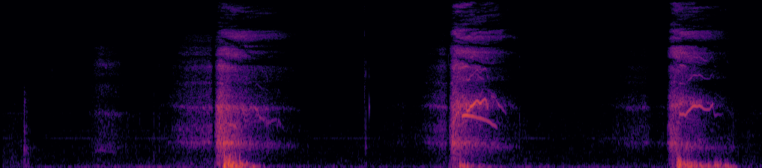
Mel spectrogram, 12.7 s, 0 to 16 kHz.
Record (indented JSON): {
  "exhalation_length": "12.7 s",
  "exhalation_amplitude": 1523,
  "exhalation_signal_mean_std_ratio": 0.38,
  "survey_phase": "beta (2021-08-13 to 2022-03-07)",
  "age": "18-44",
  "gender": "Male",
  "wearing_mask": "No",
  "symptom_cough_any": true,
  "symptom_runny_or_blocked_nose": true,
  "symptom_sore_throat": true,
  "symptom_fatigue": true,
  "symptom_change_to_sense_of_smell_or_taste": true,
  "symptom_loss_of_taste": true,
  "symptom_other": true,
  "smoker_status": "Ex-smoker",
  "respiratory_condition_asthma": false,
  "respiratory_condition_other": false,
  "recruitment_source": "Test and Trace",
  "submission_delay": "2 days",
  "covid_test_result": "Positive",
  "covid_test_method": "LAMP"
}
